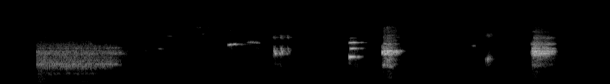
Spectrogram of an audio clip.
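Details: Standard tui song, with a touch of bellbird-like call; tui have two voice boxes and run their notes together. A long rasping wheeze, then clicks, pure bell-like notes and short chattering bursts over about five seconds.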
